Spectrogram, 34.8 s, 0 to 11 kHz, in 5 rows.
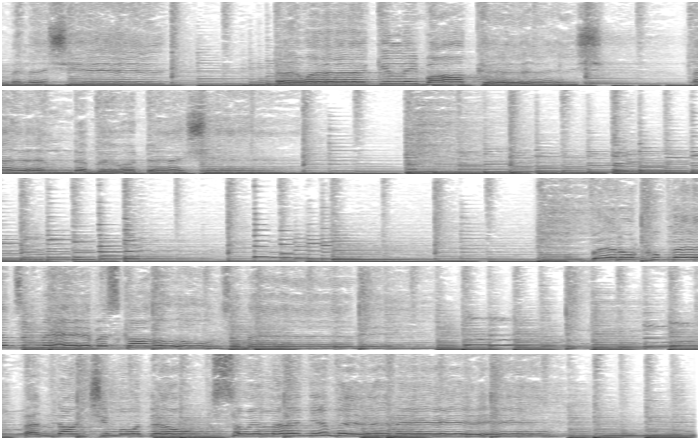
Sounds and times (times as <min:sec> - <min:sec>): Independent music: 0:00.0 - 0:34.8.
